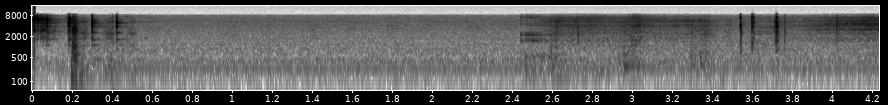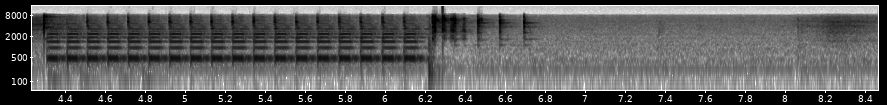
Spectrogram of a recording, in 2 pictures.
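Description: Morse sidetone keyed by a Les Logan Speed-X semi-automatic key (bug): a steady mid-pitched tone broken into a rapid string of dits for about two seconds, starting a little past halfway, as the key's pendulum vibrates. The pendulum is not damped, so the dits do not stop cleanly but trail off in several fading clicks. Fainter clicks and rustling of the key come before it.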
